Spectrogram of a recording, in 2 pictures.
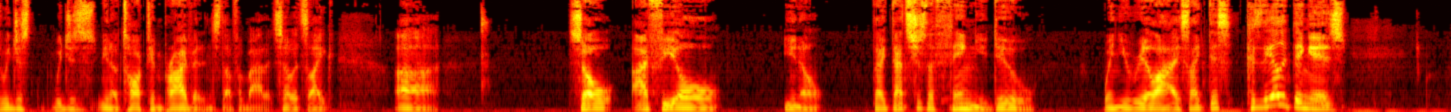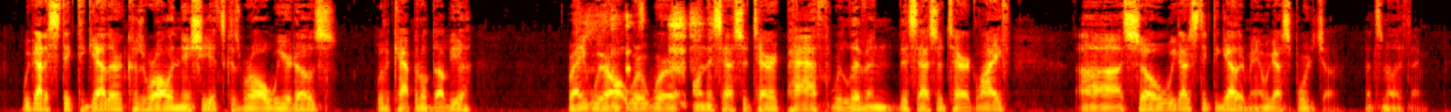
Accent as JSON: {"language": "English", "town": "New Orleans", "region": "Louisiana", "country": "United States", "said": "I'm from New Orleans"}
